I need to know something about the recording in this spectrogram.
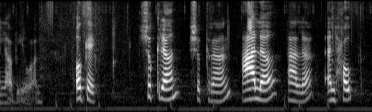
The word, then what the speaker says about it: شكرا: شكرا Shukran.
